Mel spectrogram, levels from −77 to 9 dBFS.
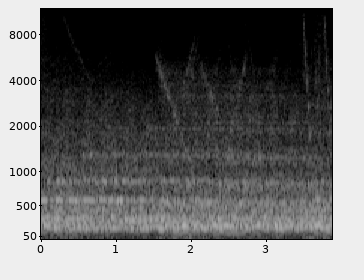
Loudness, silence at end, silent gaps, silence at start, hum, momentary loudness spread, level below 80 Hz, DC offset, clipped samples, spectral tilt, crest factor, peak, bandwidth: -25 LUFS; 0 s; none; 0 s; none; 1 LU; -54 dBFS; under 0.1%; under 0.1%; -8.5 dB/octave; 12 dB; -12 dBFS; 10.5 kHz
